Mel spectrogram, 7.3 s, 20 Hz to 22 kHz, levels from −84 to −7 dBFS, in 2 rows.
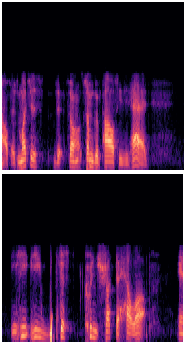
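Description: A speech recording carried through the GSM full-rate codec for its whole length. The encoder models the vocal tract and excites it with a sparse, regularly spaced pulse train, discarding most of the excitation detail. The result is the plainly audible buzzy, gravelly grain of early mobile calls, consistent with the 13 kbps full-rate coder. The band runs from about 200 Hz to 3.4 kHz, so the top end is dull and the lowest fundamentals are thinned. On top of this are three bursts of GSM bit errors, where corrupted bits reached the decoder and scrambled filter, pitch and gain values for a run of frames. The longest, from 1.51 to 1.79 s, falls between "much as the" and "good policies he had", and its errors, around 2% of bits, turn the sound into gargling squawks. Shorter breaks follow at 4.57 to 4.67 s, just before "just couldn't shut the", and at 6.18 to 6.23 s, right after "just couldn't shut the", each a brief pop or squawk where a few frames decode wrongly.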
